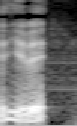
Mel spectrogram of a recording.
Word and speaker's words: Yahvé: No Jehová, porque Jehová es un nombre falso, por eso es que yo lo llamo Yahvé. Parece ser que es la pronunciación correcta, Yahvé.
